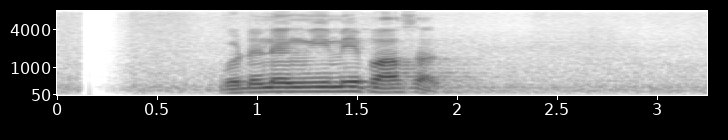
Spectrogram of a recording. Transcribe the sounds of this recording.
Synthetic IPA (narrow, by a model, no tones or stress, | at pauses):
ɡoɖənæŋʋiːmeːpaːsa̰l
